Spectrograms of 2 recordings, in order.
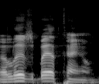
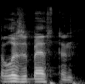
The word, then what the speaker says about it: Elizabethton: yeah okay so um is that how you pronounce that i said i i was saying elizabethtown but elizabethton yeah win yeah well you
